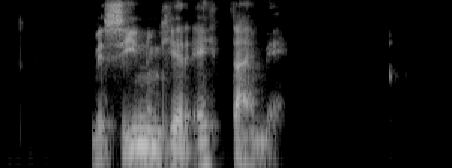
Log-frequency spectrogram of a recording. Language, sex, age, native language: Icelandic, male, 40-49, Icelandic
